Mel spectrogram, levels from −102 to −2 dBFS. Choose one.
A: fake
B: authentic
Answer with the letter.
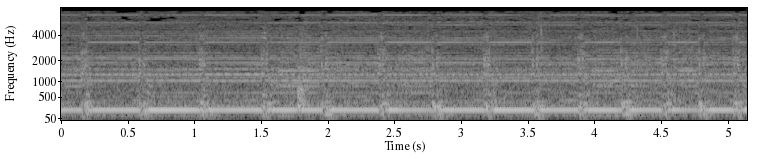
B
